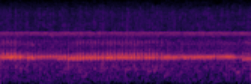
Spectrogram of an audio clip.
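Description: Natterjack toad calling from a shallow temporary breeding pool, a loud, continuous rolling trill held steady and close throughout, with no other sounds.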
